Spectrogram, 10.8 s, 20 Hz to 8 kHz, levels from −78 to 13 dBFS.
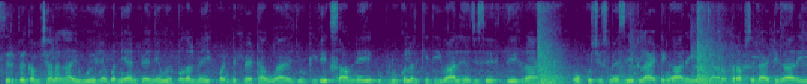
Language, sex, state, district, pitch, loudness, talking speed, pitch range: Hindi, male, Rajasthan, Nagaur, 190 Hz, -14 LUFS, 260 wpm, 185-200 Hz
